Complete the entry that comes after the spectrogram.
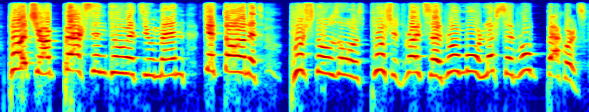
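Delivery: high, loud slow shouted orders; harsh barking commands. Acted. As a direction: bark orders at the rowers from the deck. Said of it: "shout out".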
